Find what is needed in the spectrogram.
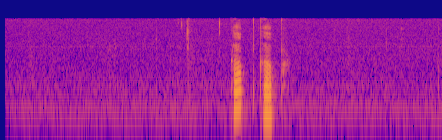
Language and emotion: Russian, neutral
